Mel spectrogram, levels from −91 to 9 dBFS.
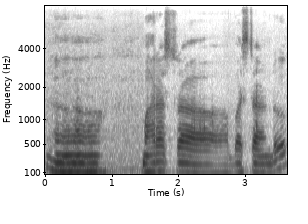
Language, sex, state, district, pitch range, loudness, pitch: Telugu, male, Andhra Pradesh, Sri Satya Sai, 105-115 Hz, -17 LUFS, 110 Hz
